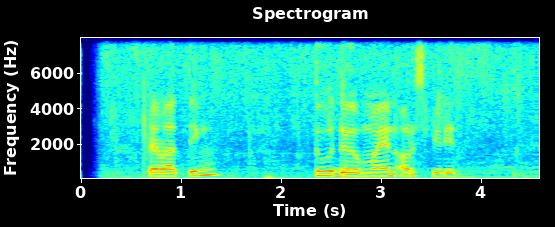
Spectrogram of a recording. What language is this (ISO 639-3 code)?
sun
